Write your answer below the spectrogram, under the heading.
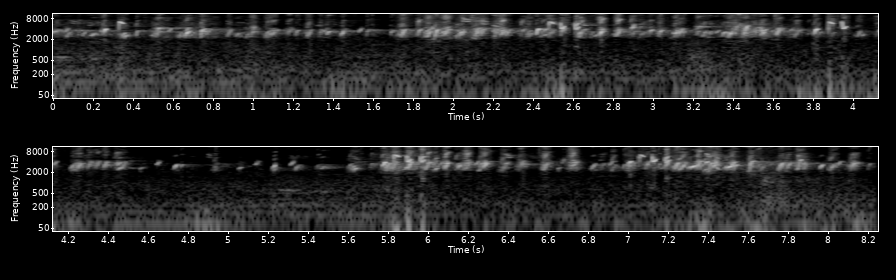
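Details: European goldfinches in a group 'batbata' twittering session, calls said to stimulate males to sing and break their silence, with mating and readiness calls: dense, high, tinkling chatter in overlapping bursts, briefly thinning near the fifth second before swelling again.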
